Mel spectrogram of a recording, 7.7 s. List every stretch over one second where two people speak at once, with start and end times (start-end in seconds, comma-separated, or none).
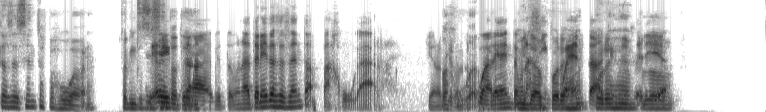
4.4-6.7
